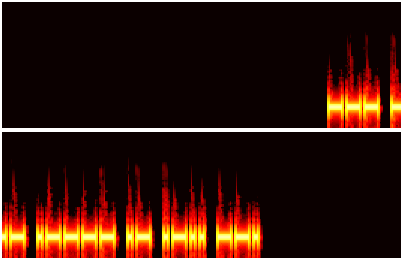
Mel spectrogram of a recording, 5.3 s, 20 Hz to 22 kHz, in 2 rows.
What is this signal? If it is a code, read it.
Morse code, heard as a keyed tone, about 40 wpm, 700 Hz. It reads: OM1ALG
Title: DXCC-100 Call Signs - 6 Characters - Repeated 2x - 40wpm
